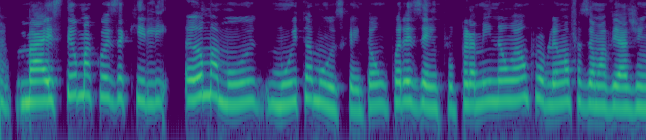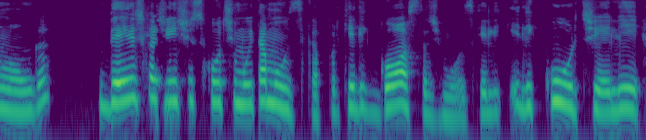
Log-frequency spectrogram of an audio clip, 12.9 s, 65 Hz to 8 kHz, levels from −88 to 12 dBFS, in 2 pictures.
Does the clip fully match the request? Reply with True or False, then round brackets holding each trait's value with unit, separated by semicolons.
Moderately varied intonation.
True (3.7 semitones)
